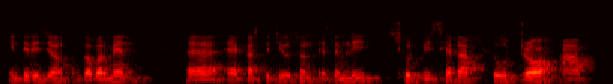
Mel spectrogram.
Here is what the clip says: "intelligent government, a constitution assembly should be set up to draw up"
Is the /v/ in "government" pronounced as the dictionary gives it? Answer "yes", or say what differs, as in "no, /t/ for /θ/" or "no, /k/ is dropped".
no, /b/ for /v/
